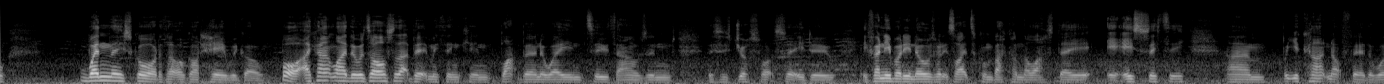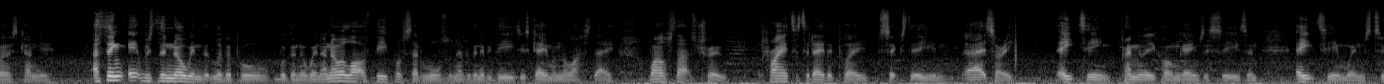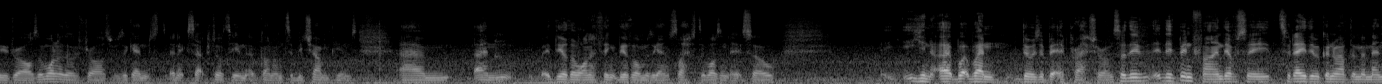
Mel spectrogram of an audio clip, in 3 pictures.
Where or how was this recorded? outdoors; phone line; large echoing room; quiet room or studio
outdoors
